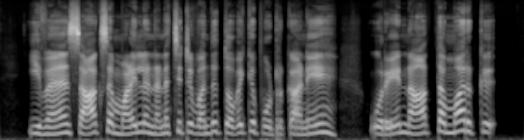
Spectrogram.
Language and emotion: Tamil, disgusted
